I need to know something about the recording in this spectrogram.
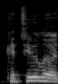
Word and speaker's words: Cthulhu: And we were listening to this song called The Call of Cthulhu, or Cthulhu as they pronounce it on the album, or whatever it is.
